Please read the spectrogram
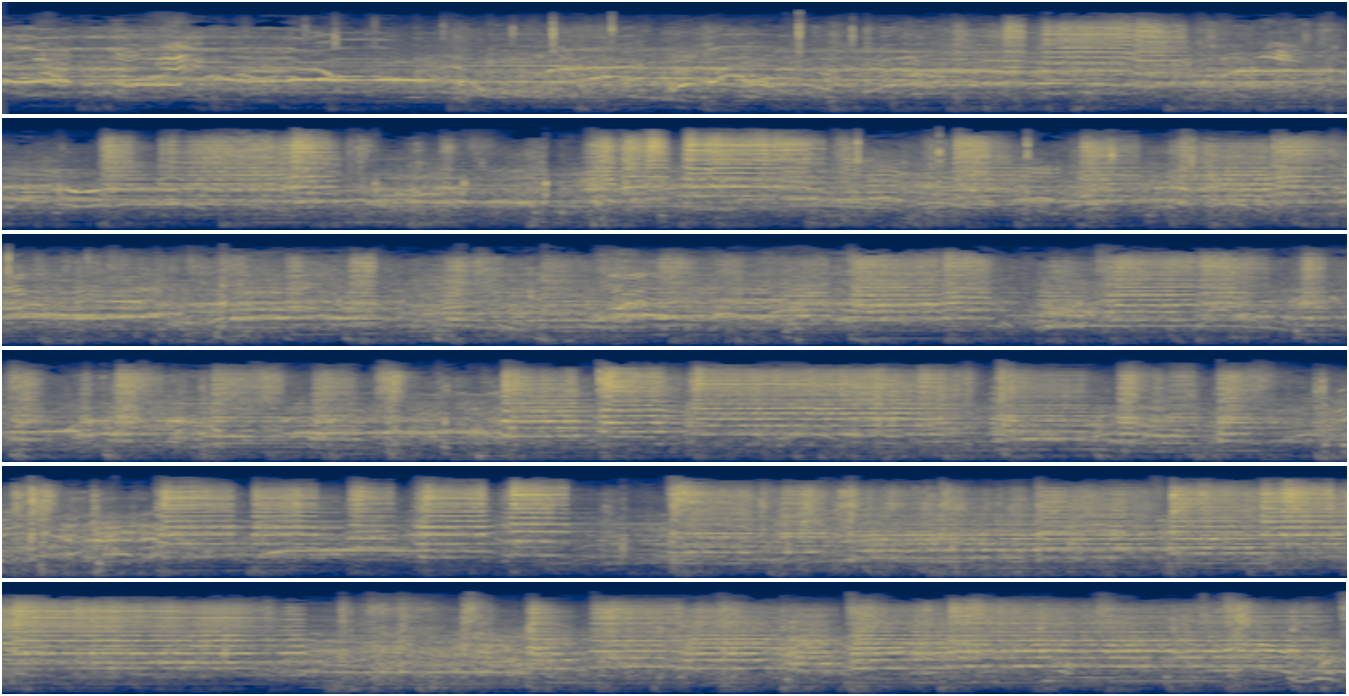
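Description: High school marching band (two schools' bands combined) playing, brass carrying held notes over sharp hits, with a crowd cheering and shouting throughout. The first few seconds are mostly cheerleaders shouting and cheering before the brass comes up.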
